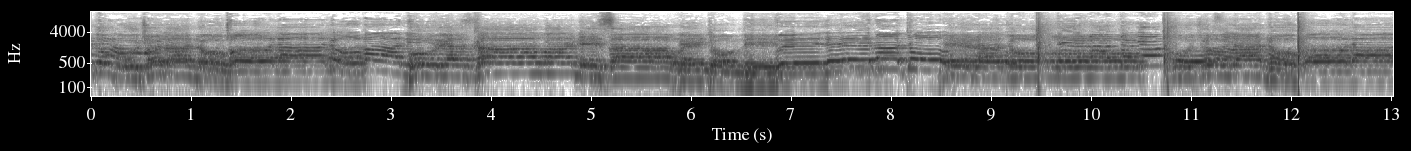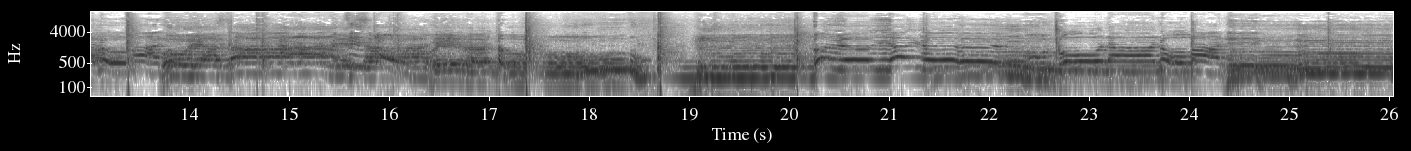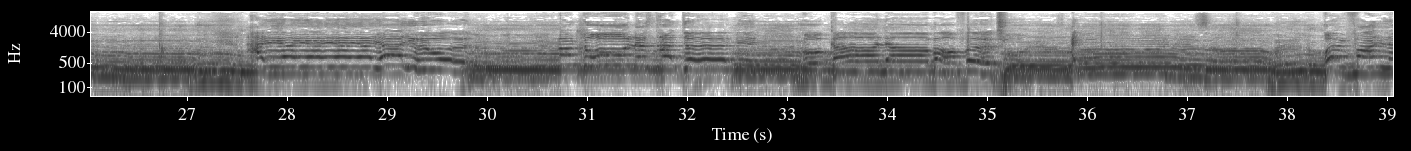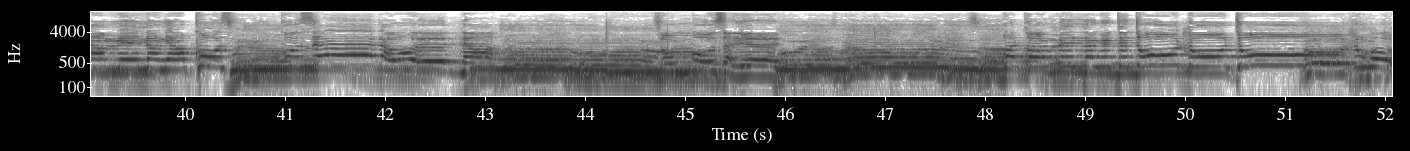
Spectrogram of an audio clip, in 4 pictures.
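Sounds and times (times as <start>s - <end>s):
choir chanting a cappella: 0.0s - 52.0s.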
